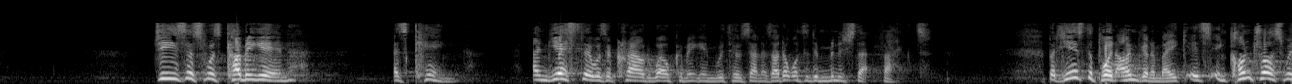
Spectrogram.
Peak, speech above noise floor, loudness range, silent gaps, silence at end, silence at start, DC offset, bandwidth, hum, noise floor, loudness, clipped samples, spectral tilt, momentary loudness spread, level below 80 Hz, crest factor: 0 dBFS; 47 dB; 8 LU; none; 0 s; 1.55 s; under 0.1%; 7.4 kHz; none; -64 dBFS; -17 LUFS; under 0.1%; -6 dB/octave; 17 LU; -60 dBFS; 18 dB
